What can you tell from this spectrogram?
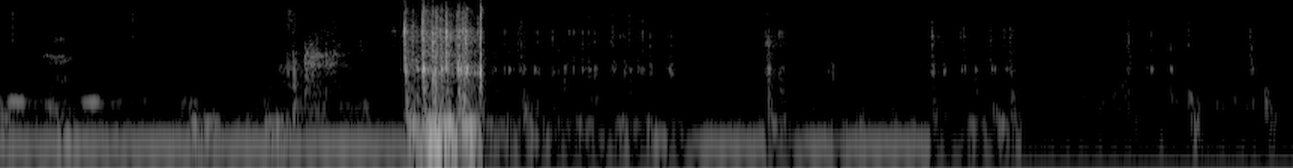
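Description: Typing on a computer keyboard: scattered faint key clicks, with a brief louder rustling burst about three seconds in, over a low hum that stops about two-thirds of the way through.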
